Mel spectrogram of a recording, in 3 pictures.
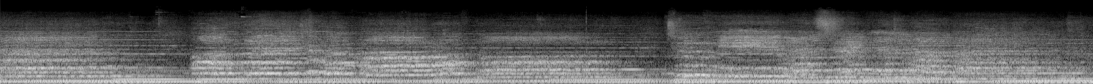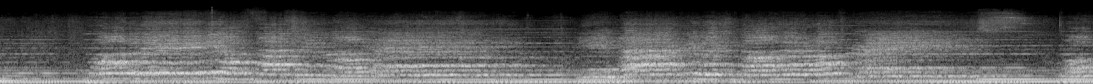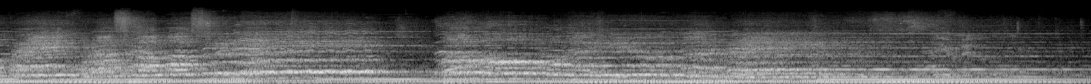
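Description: Mixed church choir of men and women singing a hymn in phrases with short breaths between them, over a sustained low chordal accompaniment.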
